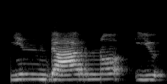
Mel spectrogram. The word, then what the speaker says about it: indarno: Indarno, this is a word that you will never hear because nobody pronounces the consonants here. It's very hard, obviously, because of the melody. But if you listen to how it is sung, you will never hear indarno. You would hear iao. That's what you hear.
